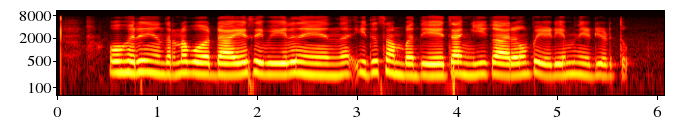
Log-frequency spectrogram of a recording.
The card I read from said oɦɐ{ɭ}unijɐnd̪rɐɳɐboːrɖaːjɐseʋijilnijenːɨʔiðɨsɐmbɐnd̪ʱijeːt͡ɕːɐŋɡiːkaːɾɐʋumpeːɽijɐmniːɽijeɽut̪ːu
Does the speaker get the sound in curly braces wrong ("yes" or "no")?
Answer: yes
